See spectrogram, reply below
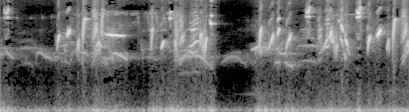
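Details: Goldfinch singing as a winning bird used to train others, a dense jumble of high twitters, buzzy slurs and clicks in two rushing phrases separated by a brief lull, with faint low rumble beneath.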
